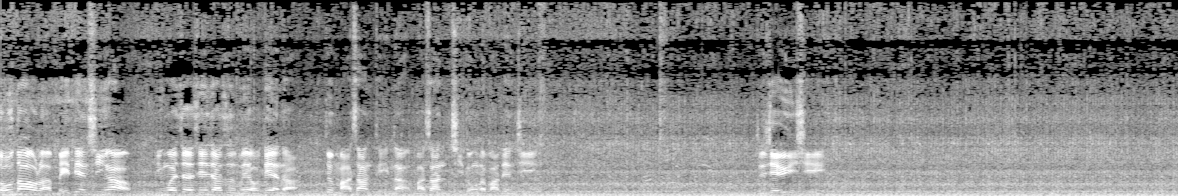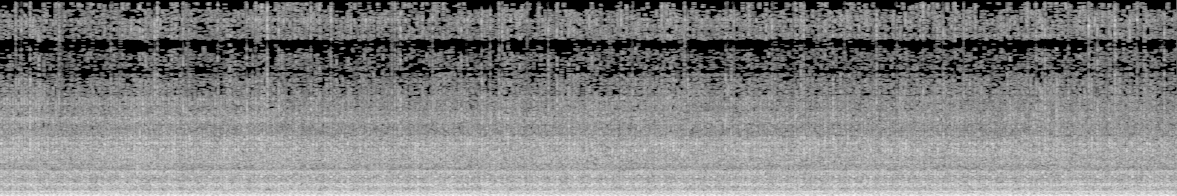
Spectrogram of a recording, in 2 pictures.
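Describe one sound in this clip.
A diesel generator runs with a steady rumble.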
